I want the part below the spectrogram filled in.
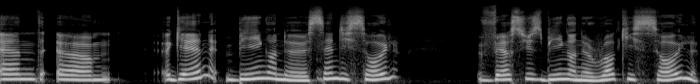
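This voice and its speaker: A woman speaks with a French accent at a fairly high pitch. Her pace is fairly slow. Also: very clean recording, silent background. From France. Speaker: winemaker. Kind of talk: casual interview.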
